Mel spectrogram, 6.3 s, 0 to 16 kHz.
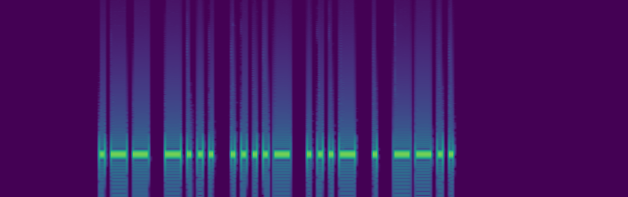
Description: Morse code, heard as a keyed tone, about 22 wpm, 700 Hz. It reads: WB4VEZ
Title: USA Call Signs - 6 Characters - Repeated 2x - 22wpm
